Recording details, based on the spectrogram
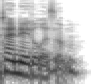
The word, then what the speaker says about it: antinatalism: I was saying antinatalism.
